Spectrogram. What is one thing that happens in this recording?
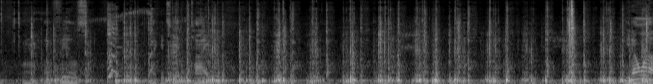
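A metal wrench clinks against brass pipe fittings.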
